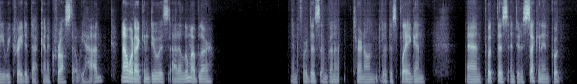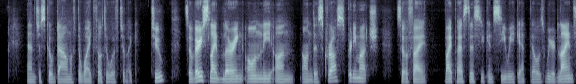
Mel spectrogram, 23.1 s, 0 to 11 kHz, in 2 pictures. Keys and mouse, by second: 0.8 middle click, 1.4-1.9 drag, 2.2 middle drag, 3.4-3.8 right drag, 3.8-5.6 drag, 4.9-6.0 typing, 7.1 click, 7.6 click, 8.5 click, 9.8-11.2 drag, 12.0 click, 13.1 click, 13.6 middle click, 14.3 click, 14.8-15.3 middle drag, 15.3-17.0 drag, 17.0-18.4 middle drag, 19.4 click, 20.8 click, 21.3-23.0 drag.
